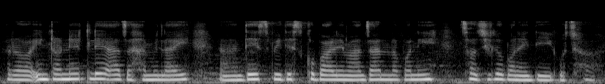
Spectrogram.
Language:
Nepali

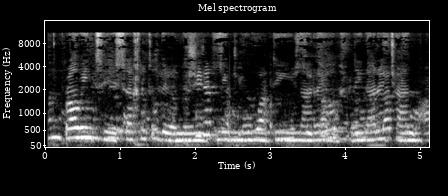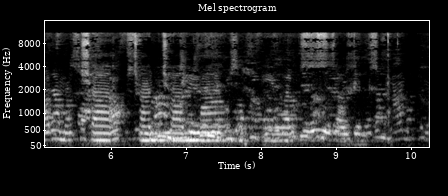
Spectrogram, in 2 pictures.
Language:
Georgian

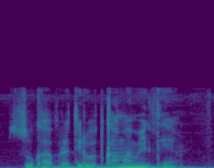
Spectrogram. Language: Chhattisgarhi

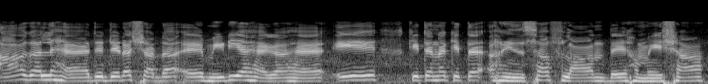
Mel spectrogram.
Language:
Punjabi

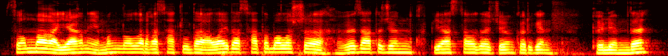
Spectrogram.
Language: Kazakh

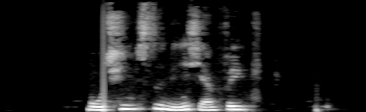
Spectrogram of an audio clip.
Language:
Chinese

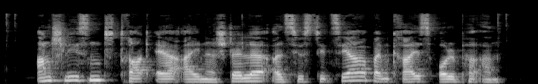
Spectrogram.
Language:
German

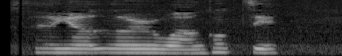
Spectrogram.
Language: Cantonese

